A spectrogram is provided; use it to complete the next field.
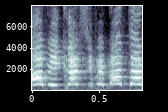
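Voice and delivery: high, loud, panicked protesting tone.

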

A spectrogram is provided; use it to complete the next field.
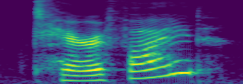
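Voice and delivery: high, doubting, disbelieving, skeptical tone. The narrator reacts to what she has just been told, skeptical. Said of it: "I said skeptically".

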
